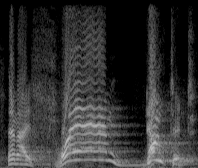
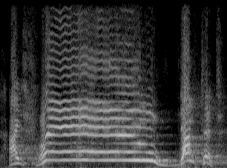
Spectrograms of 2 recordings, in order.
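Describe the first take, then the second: First: Said in the usual way. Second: High, slow, exultant cry; triumphant shout. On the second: A narrator's reading. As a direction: shout out the big moment. Triumphant climax of story.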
